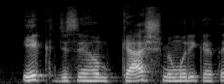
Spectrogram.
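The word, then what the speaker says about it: cache: एक जिसे हम कैश मेमोरी कहते हैं, याद रखिएगा इसका प्रोनाउंसिएशन जो है वो है कैश।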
